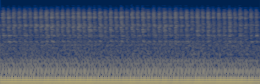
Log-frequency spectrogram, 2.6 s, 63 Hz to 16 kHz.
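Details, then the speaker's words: 1979 Chevrolet El Camino at idle: a deep steady rumble with a fast, light, even ticking on top; the owner separately suspects a whining noise comes from the torque converter. Source of the tick not pinned down. "it's not the whiny noise it might come in a minute it's like a tickety to take a noise I think the whining noise is the torque converter"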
